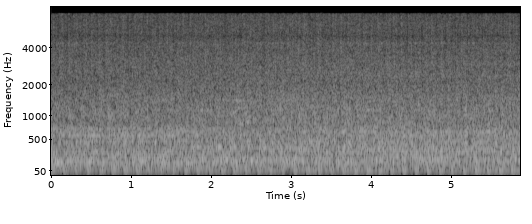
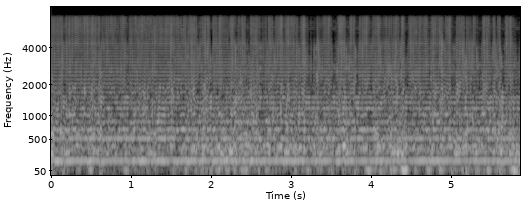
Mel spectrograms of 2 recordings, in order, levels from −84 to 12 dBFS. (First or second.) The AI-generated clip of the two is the second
